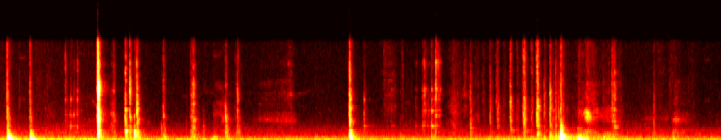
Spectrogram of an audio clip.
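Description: Irregular metal clinks and knocks of hand-worked shock absorber mounting hardware and tools under a motorhome, the sharpest about a second and a half in and another a little after five seconds.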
